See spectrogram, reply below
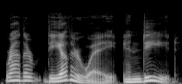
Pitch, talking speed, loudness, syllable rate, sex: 140 Hz, 165 wpm, -18 LUFS, 4.9 syllables/s, male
